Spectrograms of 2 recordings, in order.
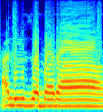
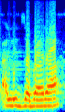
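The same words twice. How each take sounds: First: The final vowel is stretched out long. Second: The final vowel is kept short. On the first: The short mark turns into a full long letter. The speaker calls it wrong. "अब इसको इस तरीक़े से नहीं पढ़ना है" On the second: The short mark keeps its own value. The speaker calls it right. "बल्कि इसको पढ़े"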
